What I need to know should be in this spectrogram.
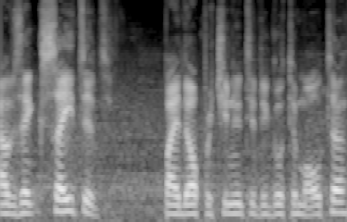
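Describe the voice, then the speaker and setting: A man with a Glaswegian accent talks at a fairly quick pace in a fairly high pitch. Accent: Glaswegian Scottish. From Scotland, Glasgow. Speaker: corporate sustainability leader. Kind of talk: interview.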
